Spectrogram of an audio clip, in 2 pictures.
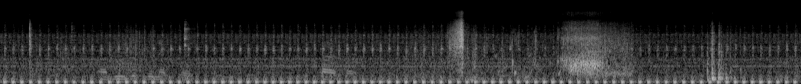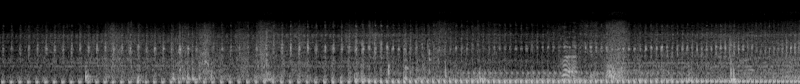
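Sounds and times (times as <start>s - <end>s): small engine puttering: 0.0s - 16.0s.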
